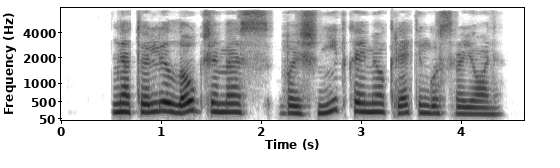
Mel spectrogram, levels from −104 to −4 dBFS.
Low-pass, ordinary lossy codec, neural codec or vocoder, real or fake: 7.2 kHz; AAC, 32 kbps; none; real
